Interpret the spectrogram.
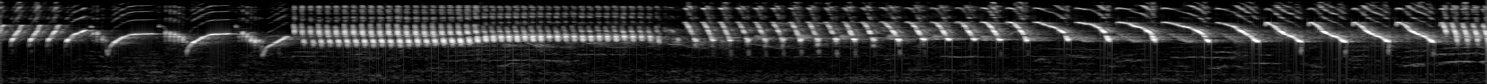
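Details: Canary performing a long rolling song for tutoring young or stalled canaries: looping whistled notes, a sustained buzzy tone, then a lengthy chain of rapid repeated downswept notes.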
